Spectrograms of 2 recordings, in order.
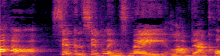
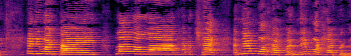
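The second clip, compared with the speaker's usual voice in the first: mock chatting parents; 9 semitones higher than usual. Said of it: "her and her husband would stand there".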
